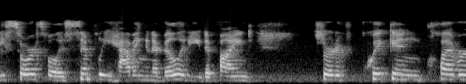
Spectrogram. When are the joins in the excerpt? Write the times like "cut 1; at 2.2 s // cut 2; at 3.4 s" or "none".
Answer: none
